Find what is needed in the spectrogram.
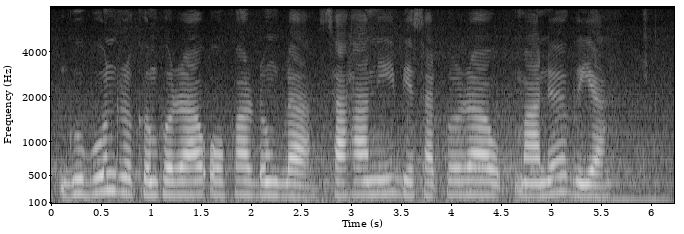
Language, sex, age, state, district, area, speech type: Bodo, female, 18-30, Assam, Chirang, urban, read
